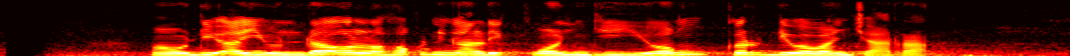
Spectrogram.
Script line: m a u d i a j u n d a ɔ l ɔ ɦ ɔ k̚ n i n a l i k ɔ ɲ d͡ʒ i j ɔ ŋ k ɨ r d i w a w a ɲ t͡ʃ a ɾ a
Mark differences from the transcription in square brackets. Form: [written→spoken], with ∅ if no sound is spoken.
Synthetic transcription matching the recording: m a u d i a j u n d a ɔ l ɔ ɦ ɔ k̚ n i [n→ŋ] a l i k ɔ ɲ d͡ʒ i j ɔ ŋ k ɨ r d i w a w a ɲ t͡ʃ a ɾ a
